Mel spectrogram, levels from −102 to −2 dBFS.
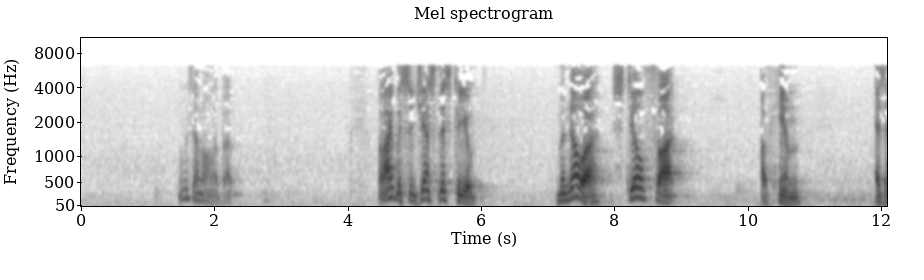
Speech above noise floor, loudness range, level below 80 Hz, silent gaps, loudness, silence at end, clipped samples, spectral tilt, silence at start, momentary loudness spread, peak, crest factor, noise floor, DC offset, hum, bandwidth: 39 dB; 17 LU; -72 dBFS; none; -30 LUFS; 0 s; under 0.1%; -5.5 dB/octave; 1.45 s; 19 LU; -8 dBFS; 24 dB; -68 dBFS; under 0.1%; 60 Hz at -65 dBFS; 6.6 kHz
